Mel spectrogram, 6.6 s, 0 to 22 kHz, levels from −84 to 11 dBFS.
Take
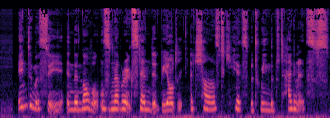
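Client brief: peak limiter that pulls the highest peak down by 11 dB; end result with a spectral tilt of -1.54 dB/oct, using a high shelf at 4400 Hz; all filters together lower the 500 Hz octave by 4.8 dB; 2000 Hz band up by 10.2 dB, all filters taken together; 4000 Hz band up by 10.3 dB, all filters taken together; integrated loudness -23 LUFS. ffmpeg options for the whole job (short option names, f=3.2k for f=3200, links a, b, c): -af "equalizer=f=500:t=o:g=-7,equalizer=f=2k:t=o:g=9,equalizer=f=4k:t=o:g=8.5,highshelf=f=4.4k:g=5,volume=-2dB,alimiter=limit=-11dB:level=0:latency=1"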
